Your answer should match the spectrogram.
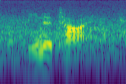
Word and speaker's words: Venetie: We'll hear argument now, number 96-1577, Alaska versus the native village of, is it Veneti? – Venetai. Venetai. – Venetai. How do they get that out of V-E-N-E-T-I-E? May I ask counsel for respondent, is the correct pronunciation of the native village of Venetai? – Venetai. – Venetai. Thank you.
